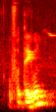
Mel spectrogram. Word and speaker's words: ufotable: Y a raíz de todo este éxito sale el anime que fue lanzado en el 2019 por el estudio ufutable ufutable no sé cómo se le pronunciará. Es inglés. Es inglés, ¿cómo pronunciarías en inglés? Ufotable. Ajá.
